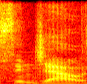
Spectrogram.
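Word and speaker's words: Xin Zhao: So I totally pulled a Zin there. I think it's actually pronounced Sin Jiao.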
